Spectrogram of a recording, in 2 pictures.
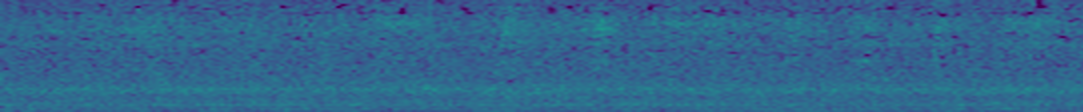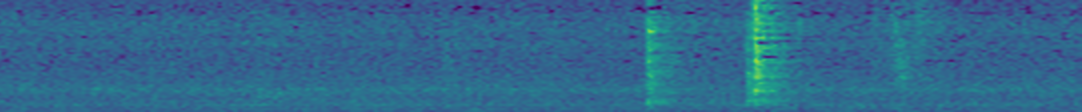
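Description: A steady background hum, with flour being emptied from a ceramic bowl into a steel sieve. Near the end come two sharp knocks about half a second apart, then a fainter one, as the bowl is tapped against the sieve.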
